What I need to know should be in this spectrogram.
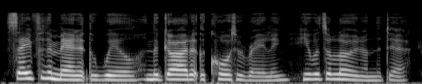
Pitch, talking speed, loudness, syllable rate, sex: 215 Hz, 285 wpm, -16 LUFS, 6.0 syllables/s, female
